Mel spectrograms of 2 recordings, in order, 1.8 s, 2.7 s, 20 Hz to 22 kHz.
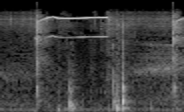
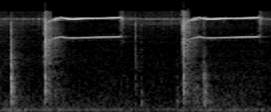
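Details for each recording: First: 2004 Gallagher B1200 battery fence charger after refitting the original output board, on the high setting: high thin whine builds to a sharp snap, repeating regularly about every 1.5 seconds. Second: 2004 Gallagher B1200 battery fence charger, case open, giving only about 4,500 volts with its indicator light not flashing every pulse: sharp, slightly uneven snaps about every 1.5 seconds with a high whine; a bad transformer is suspected, possibly the output board.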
